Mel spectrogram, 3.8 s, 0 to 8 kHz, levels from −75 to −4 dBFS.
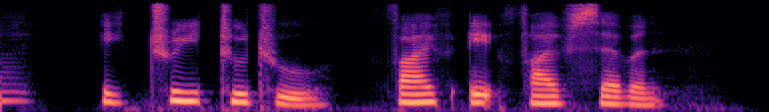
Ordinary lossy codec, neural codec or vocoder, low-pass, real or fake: none; codec, 16 kHz, about 1 kbps, DyCAST, with the encoder's durations; 7.2 kHz; fake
